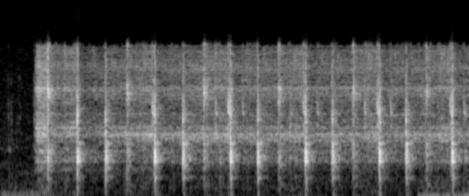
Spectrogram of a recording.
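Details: Mambo electric drumming bear toy that had not worked, fixed with a drop of super glue and reassembled: sharp drum taps about once a second over a light motor whir, keeping a steady beat; drumming mechanism now working properly.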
